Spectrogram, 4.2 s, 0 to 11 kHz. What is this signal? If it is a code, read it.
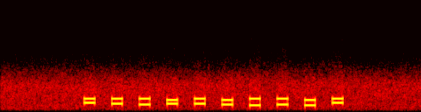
DTMF, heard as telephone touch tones, dialled by machine, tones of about 100 ms. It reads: 0857842510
